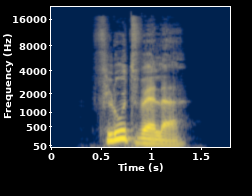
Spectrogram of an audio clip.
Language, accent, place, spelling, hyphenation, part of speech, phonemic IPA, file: German, Germany, Berlin, Flutwelle, Flut‧wel‧le, noun, /ˈfluːtˌvɛlə/, De-Flutwelle.ogg
- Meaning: tidal wave (tsunami)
